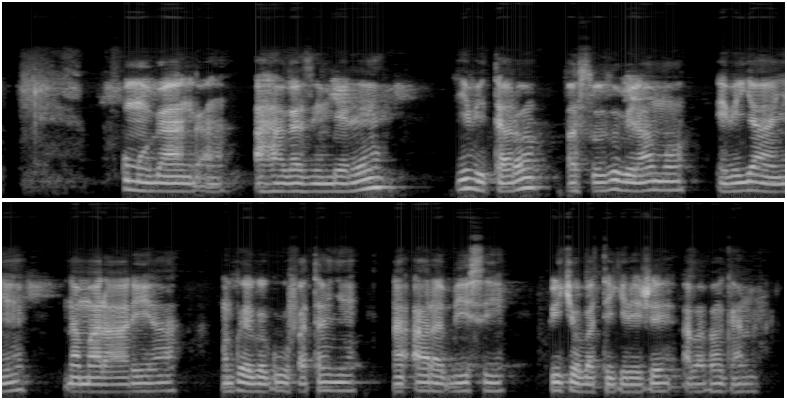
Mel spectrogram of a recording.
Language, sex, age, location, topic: Kinyarwanda, male, 18-24, Kigali, health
